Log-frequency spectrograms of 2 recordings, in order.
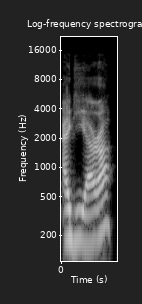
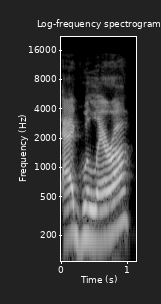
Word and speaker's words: Aguilera: through much music and that actually is how you pronounce her last name Agera um people say agilera her dad was from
